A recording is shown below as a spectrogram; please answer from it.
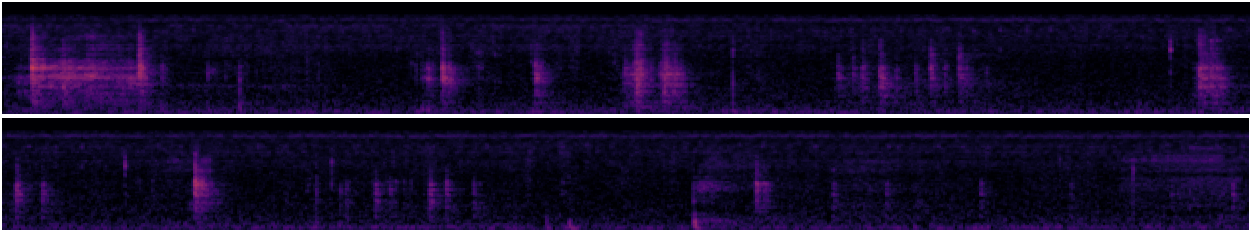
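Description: Perplexus Rookie plastic maze sphere being turned in the hands: faint, irregular clicks and ticks as the ball rolls and knocks along the plastic track.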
